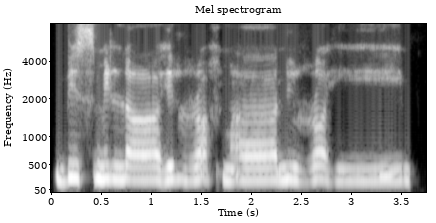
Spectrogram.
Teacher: आप रा को मोटा करेंगे नून को साथ में मोटा नहीं करेंगे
